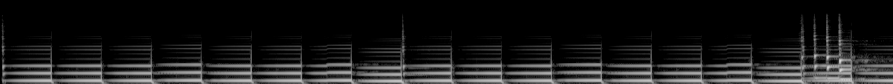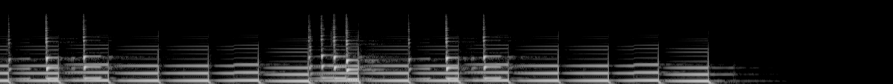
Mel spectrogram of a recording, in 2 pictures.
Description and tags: Disco Alien - 12:13:15, 9.57 AM
This is a loop I created using Garageband.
